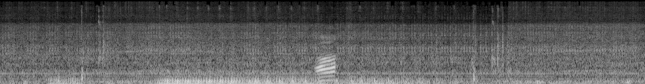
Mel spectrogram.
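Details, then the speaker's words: Chevrolet Aveo, manual transmission, with hard starting and low power: an uneven, lumpy idle with irregular shaking, heavy vibration and no pull. Misfire traced to a weak ignition coil. "sobrang vibration po at wala pong hatak ang makina"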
